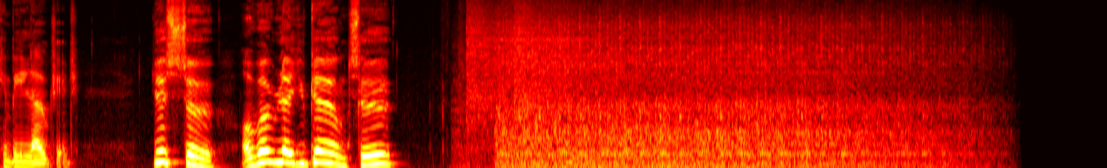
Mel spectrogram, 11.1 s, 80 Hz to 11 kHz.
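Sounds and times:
diesel locomotive engine running: 0:04.5 - 0:10.2.

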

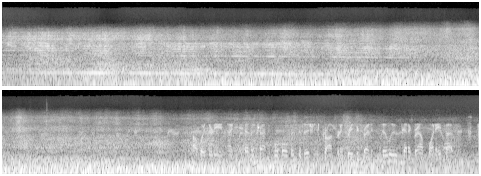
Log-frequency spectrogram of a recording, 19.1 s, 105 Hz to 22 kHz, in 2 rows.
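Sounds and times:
jet engines rumbling: 0:00.0 - 0:19.0
faint steady whine: 0:12.1 - 0:19.0.

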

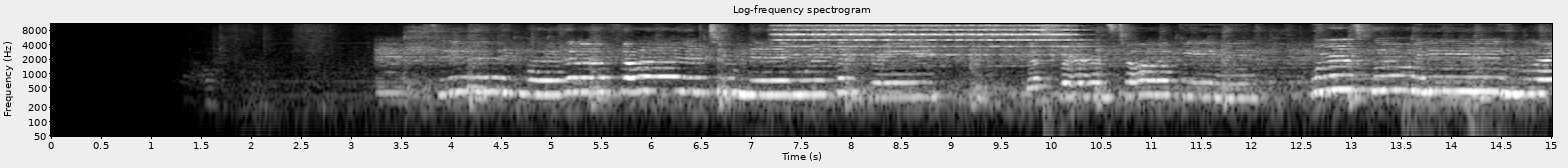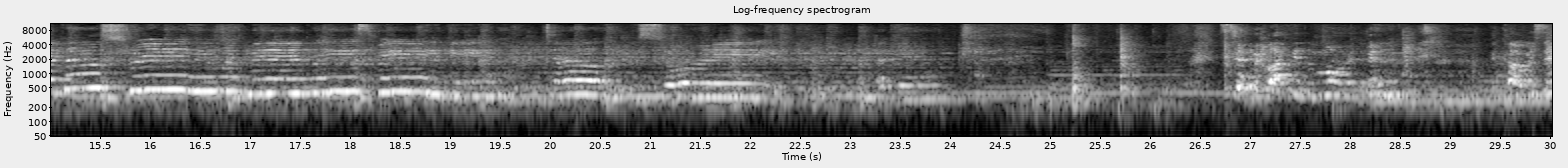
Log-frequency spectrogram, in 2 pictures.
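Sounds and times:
young female voice singing: 0:03.8 - 0:08.6, 0:09.8 - 0:22.5, 0:27.2 - 0:30.0.

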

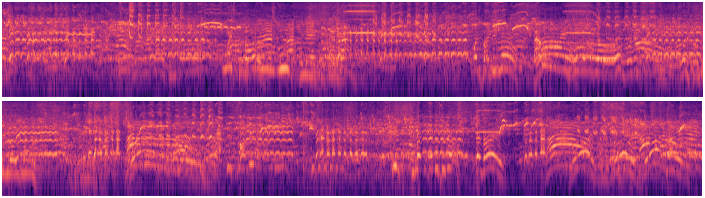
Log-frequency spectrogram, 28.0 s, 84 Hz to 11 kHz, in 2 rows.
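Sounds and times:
birds singing in chorus: 0:00.0 - 0:28.0.

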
